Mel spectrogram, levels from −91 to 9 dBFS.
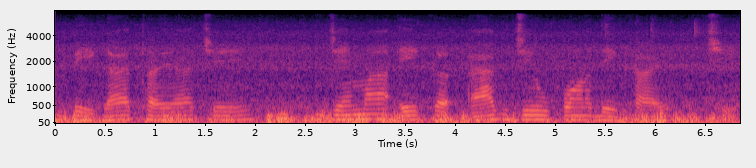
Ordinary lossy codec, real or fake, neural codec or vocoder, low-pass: none; real; none; 7.2 kHz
